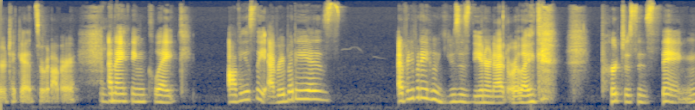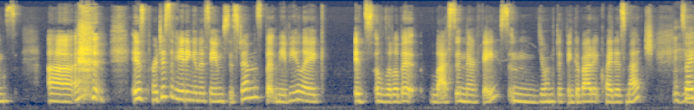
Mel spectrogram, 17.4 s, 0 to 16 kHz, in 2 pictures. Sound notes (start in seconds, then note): 9.6 laughter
